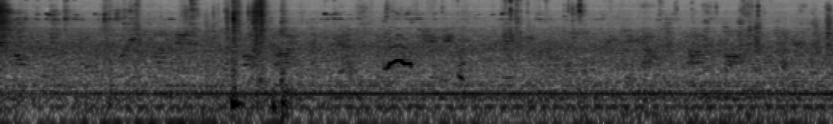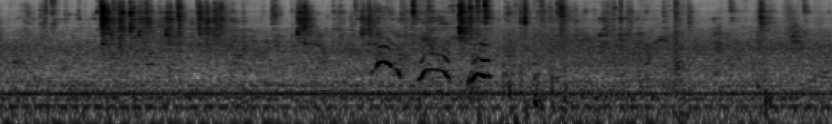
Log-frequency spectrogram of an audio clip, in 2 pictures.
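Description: Puppies scuffle and scratch on soft bedding.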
